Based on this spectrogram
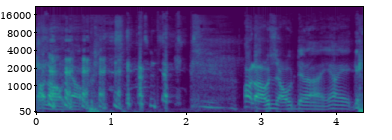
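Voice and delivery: hammed-up "oh no", cracking up; mock protest voice. Co-host acting out the caught impressionist, laughing mock protest. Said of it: "And you're like".

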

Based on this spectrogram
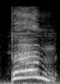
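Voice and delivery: high shouted pam sound. Retold or imitated. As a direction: yell pam like a slap. Sound effect in story.

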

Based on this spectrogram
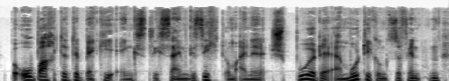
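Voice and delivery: ordinary delivery, nothing marked

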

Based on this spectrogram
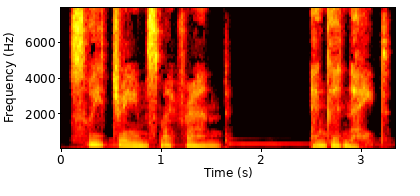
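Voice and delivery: soft, gentle whisper; soft bedside voice. Real, not acted. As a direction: whisper it gently, like tucking someone in. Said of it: "with a nice, soft, gentle voice".

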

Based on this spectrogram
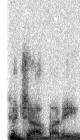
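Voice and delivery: grudging mutter of approval; stone-faced deadpan. Retold or imitated. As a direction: say it with a stone face, no warmth at all. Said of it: "he doesn't say, "Good job, buddy," but he, like, stone faces it".

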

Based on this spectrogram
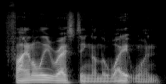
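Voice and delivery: ordinary talk

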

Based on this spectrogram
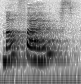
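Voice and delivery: high, coaxing Southern vampire voice; high-pitched friendly Southern vampire; sweet Southern vampire. Pretend. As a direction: coax the victim with Southern charm. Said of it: "You're like".

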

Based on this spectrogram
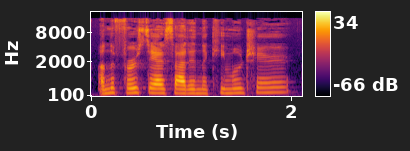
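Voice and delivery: usual speaking voice

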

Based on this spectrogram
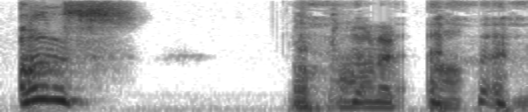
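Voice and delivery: put-on squeaky high child voice on Once; little kid sounding out a word; child struggling to read. Boy reading aloud to his mom, squeaky and unsure. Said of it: "And I'd go".

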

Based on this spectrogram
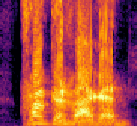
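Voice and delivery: Krankenwagen barked loud, mock German; loud laughing German demo; German pronunciation. Shown as a demonstration. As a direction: shout Krankenwagen like a parody German. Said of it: "I'll give you a perfect example".

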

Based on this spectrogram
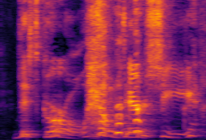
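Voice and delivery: loud, drawn-out indignation with a laugh; mock outrage. Host voices the upset boyfriend, mock-outraged. Acting Edward's offended reaction.

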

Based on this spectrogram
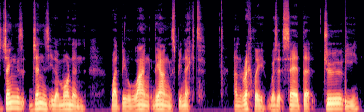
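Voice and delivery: lightly put-on Scots accent for the poem. Reading a Scots translation aloud, in a Scots accent. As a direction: roll it out in a Scots brogue. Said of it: "shall I keep doing the accent?".

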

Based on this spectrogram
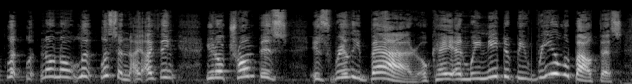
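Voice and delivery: high-pitched, stammering caricature of earnest politicians; mock Democrats on stage. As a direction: imitate a flustered candidate pleading to be heard. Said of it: "are up on stage going".

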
